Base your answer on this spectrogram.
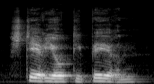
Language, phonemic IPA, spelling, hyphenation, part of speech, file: Dutch, /ˌsteː.reː.oː.tiˈpeː.rə(n)/, stereotyperen, ste‧reo‧ty‧pe‧ren, verb, Nl-stereotyperen.ogg
- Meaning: 1. to stereotype 2. to print from a stereotype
